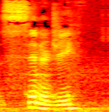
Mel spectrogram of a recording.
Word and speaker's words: Psynergy: Okay, so the magic system was called Synergy. It's spelled with a P-S-Y, so like P-S-Y-N-E-R-G-Y. And it's just like magic.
